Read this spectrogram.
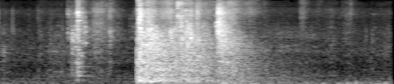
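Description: A bundle drops into a metal bin with a thud.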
